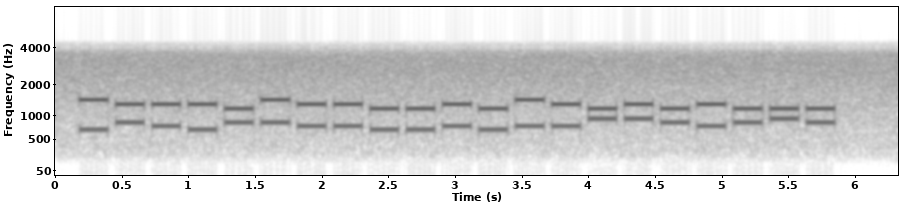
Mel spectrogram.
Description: DTMF, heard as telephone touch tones, dialled by machine, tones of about 220 ms, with phone line noise. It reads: 38527955115165*0757*7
